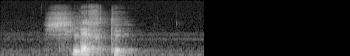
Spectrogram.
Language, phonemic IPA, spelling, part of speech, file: Dutch, /ˈslɛxtə/, slechte, noun / adjective, Nl-slechte.ogg
- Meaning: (noun) 1. bad person 2. the bad guys; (adjective) inflection of slecht: 1. masculine/feminine singular attributive 2. definite neuter singular attributive 3. plural attributive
